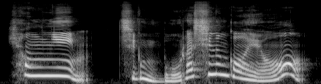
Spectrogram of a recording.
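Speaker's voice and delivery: put-on high, slow, stunned young wife voice; shocked sister-in-law. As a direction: voice the younger sister-in-law demanding what's going on. 동서가 형님에게 따지는 장면. (높고 느리게 따지는 동서 목소리)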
